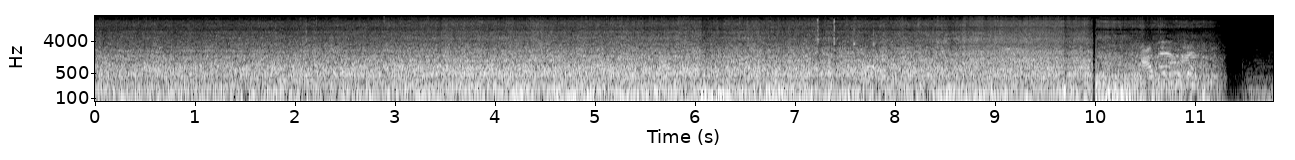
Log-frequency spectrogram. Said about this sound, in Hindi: देखिए जरा कैसे पानी की तेज धार में ये गाड़ी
